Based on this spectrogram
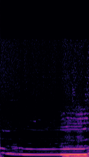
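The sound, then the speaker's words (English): A short, sustained wolf-like howl from human voices, a steady wavering tone with a second, lower voice joining near the end, fairly loud with no talking. “We're over here howling”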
